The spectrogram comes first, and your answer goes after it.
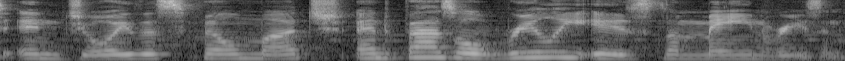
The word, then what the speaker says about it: Basil: story all right so in America we pronounce it basil but in the movie It's basil and I need to remind myself to call him basil so data look at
